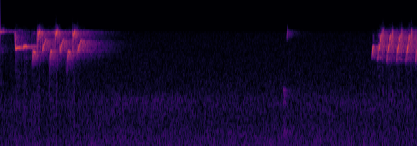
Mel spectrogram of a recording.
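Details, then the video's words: A European goldfinch sings in the wild: a quick phrase of high, tinkling twitters, then a long quiet gap with one faint chirp, before another rapid trilled burst begins. "chant chardonneret le Roi de la nature"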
